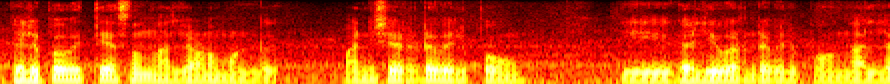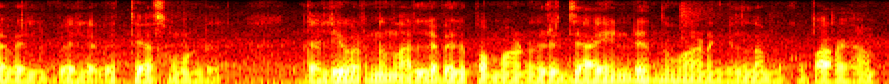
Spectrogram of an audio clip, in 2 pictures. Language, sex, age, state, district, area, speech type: Malayalam, male, 18-30, Kerala, Thiruvananthapuram, urban, spontaneous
